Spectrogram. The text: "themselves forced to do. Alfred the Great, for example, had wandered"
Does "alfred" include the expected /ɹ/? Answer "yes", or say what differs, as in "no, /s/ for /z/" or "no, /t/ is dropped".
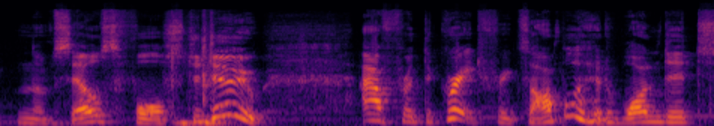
yes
